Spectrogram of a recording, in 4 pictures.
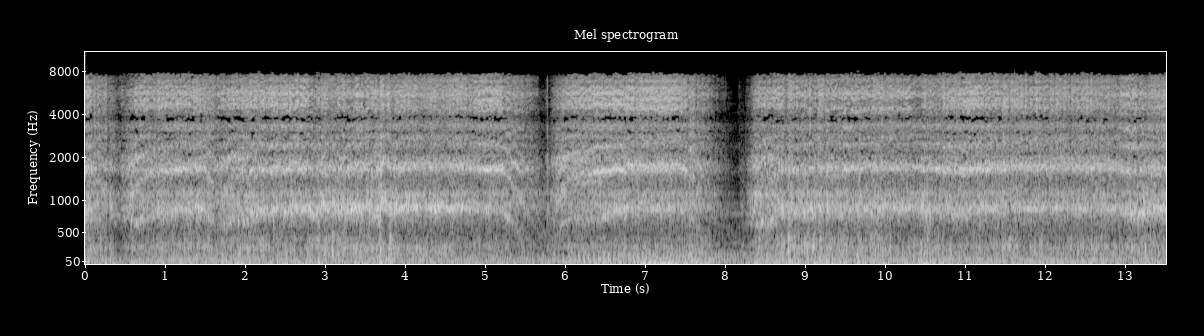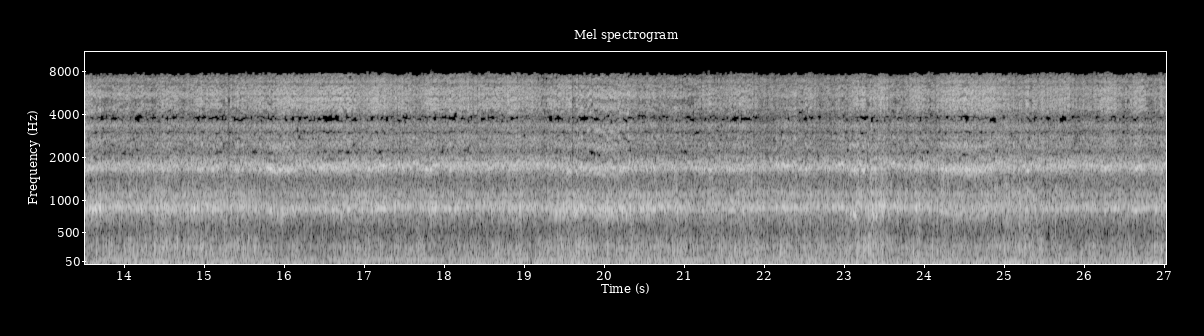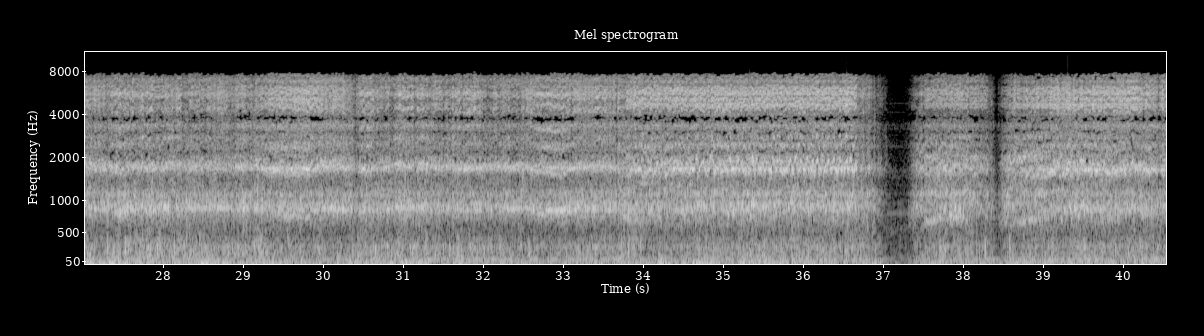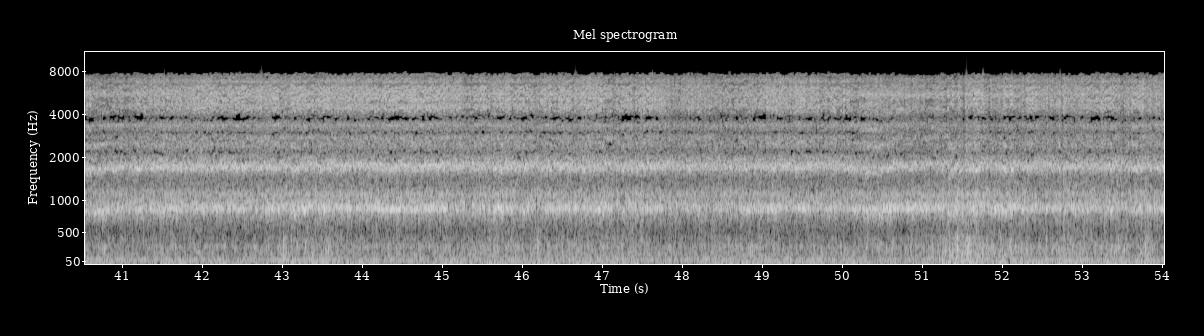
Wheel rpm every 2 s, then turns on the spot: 170, 210, 210, 150, 130, 220, 230, 230, 230, 230, 230, 230, 230, 230, 230, 230, 230, 200, 140, 120, 220, 230, 230, 230, 230, 230, 230.
none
